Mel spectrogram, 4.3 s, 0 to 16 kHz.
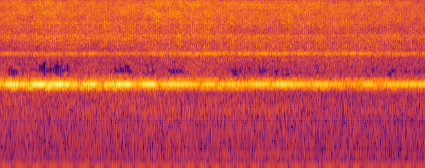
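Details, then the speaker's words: Audi RS5 at idle with fault code P2279 (intake air leak): steady high whistle as air is sucked past failed PCV/breather valves, fading when the cap is removed; both breather valves need replacing. "Okay, when you remove the cap here, it kind of goes away. See that? This one going to need a PCV valve right here. Okay, it's sucking in."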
